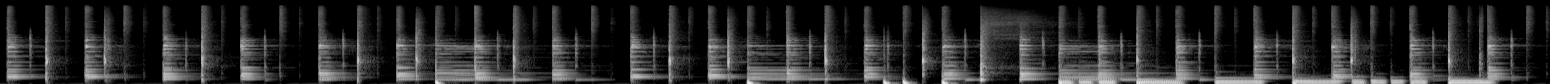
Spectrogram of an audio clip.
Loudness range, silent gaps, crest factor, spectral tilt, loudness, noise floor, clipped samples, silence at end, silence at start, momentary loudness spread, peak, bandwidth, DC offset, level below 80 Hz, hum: 5 LU; none; 18 dB; -5.5 dB/octave; -20 LUFS; -42 dBFS; under 0.1%; 0.2 s; 0.05 s; 8 LU; 0 dBFS; 17 kHz; under 0.1%; -24 dBFS; none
